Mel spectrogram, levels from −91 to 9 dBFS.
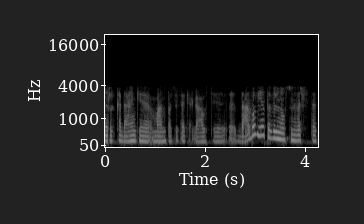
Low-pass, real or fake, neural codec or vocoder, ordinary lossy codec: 7.2 kHz; real; none; AAC, 16 kbps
